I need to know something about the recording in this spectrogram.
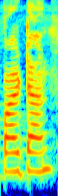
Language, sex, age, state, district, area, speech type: Kashmiri, female, 18-30, Jammu and Kashmir, Budgam, rural, spontaneous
